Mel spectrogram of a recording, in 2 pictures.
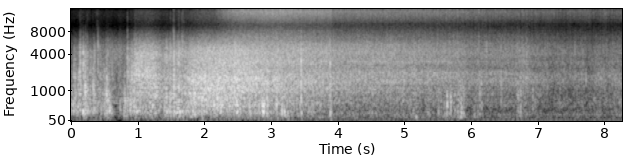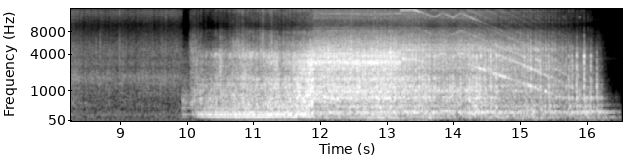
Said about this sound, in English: Right now, we're going to start with milling the grain.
